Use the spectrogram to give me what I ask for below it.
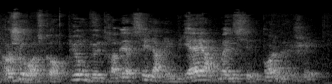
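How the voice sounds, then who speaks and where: A woman's voice: on the low side, animated, slight background noise, close to an everyday voice. An actress playing an exuberant older woman, a former actress, who talks in a chatty, theatrical way on a theatre stage. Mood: lively. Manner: chatty, theatrical, quick-witted. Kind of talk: stage comedy performance. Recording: roomy stage sound from far off.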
